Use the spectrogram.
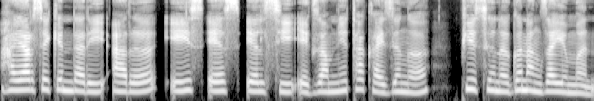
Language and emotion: Bodo, neutral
